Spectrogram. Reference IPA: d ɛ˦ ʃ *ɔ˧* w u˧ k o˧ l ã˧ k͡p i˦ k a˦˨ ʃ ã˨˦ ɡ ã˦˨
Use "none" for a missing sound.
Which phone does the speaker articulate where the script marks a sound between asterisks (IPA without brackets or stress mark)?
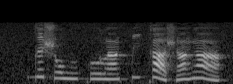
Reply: ɔ˧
